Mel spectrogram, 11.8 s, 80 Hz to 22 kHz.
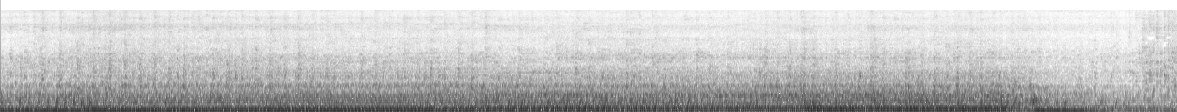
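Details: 1978 Chevy Nova V8, possibly a 305 two-barrel, sat for 25 years, open exhaust: loud idle with a slightly uneven, lumpy beat of about four pulses a second. Runs on all cylinders with a slight shake; rat-chewed distributor wiring; cause unconfirmed.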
